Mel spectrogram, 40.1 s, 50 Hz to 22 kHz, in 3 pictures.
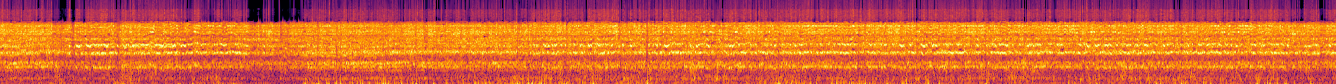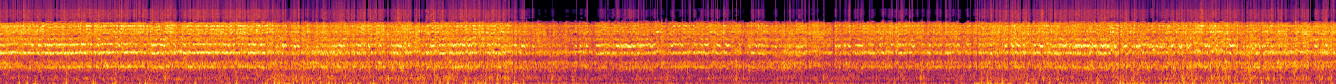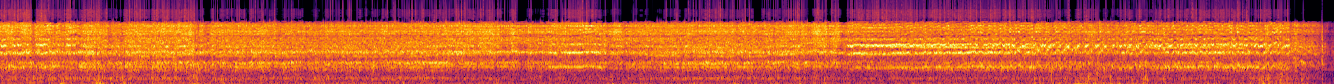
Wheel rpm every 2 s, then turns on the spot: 220, 220, 230, 230, 240, 240, 230, 230, 230, 220, 230, 230, 220, 230, 210, 220, 220, 220, 210, 180.
none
